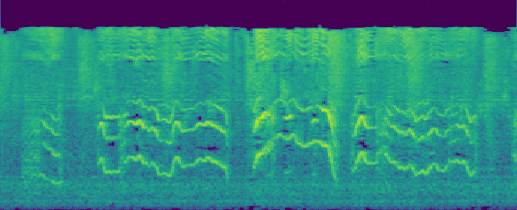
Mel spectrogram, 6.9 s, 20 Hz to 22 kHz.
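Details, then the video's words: Eating dinner, a black tri Australian Shepherd puppy born 11/13/08 sings: long, warbling whines that wobble up and down in pitch, strung into drawn-out phrases of a second or more with short breaks. "puppy sings for dinner"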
